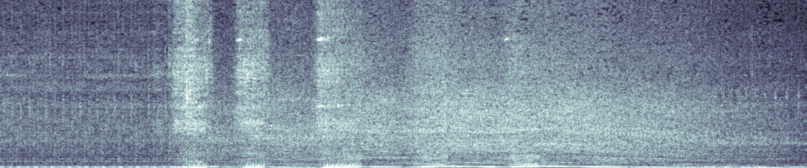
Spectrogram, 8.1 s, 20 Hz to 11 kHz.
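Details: 1971 Datsun 510 wagon with upgraded L20 engine and 200SX 5-speed, warmed up: five or six crisp revs rise and fall cleanly back to a steady idle; revs freely and sounds healthy.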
